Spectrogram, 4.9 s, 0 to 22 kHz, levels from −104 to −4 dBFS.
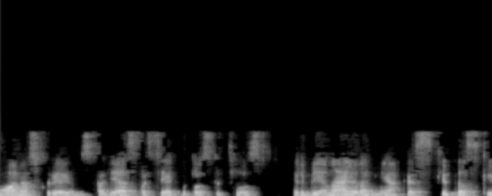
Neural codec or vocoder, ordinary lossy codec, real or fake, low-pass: autoencoder, 48 kHz, 128 numbers a frame, DAC-VAE, trained on Japanese speech; MP3, 32 kbps; fake; 7.2 kHz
